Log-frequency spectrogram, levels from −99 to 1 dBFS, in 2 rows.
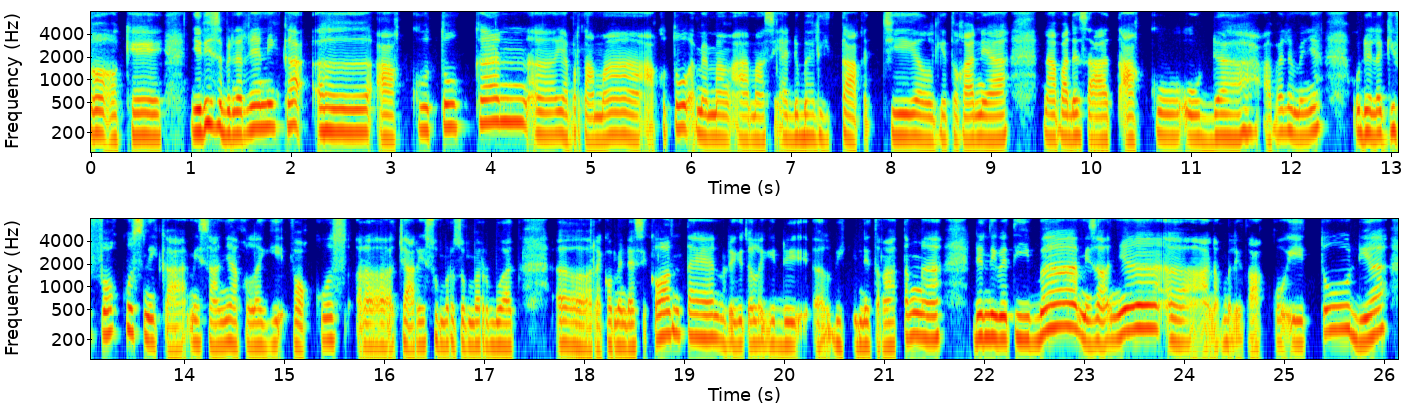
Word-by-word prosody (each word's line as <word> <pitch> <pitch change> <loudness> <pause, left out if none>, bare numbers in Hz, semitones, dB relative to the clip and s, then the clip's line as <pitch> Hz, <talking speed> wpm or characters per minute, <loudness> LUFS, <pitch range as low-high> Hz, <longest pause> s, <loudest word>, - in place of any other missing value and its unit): Oh 190 -3 +2
oke. 180 +1 0 0.3
Jadi 205 +6 +8
sebenernya 210 -2 +3
nih 240 0 +3
Kak, 250 0 0
eee, 205 -1 +3
aku 175 +5 -3
tuh 240 +2 0
kan, 280 0 +3
eee, 190 0 0
yang 175 - -3
pertama, 175 0 -1
aku - - -9
tuh 230 0 +1
memang 175 -2 0
a 165 - -3
masih 165 +1 -3
ada 170 - -6
balita 170 -1 -3
kecil 180 -2 -1
gitu 170 -1 -7
kan 165 +1 +1
ya. 170 +2 0 0.3
Nah 175 -2 -1
pada 180 -1 +1
saat 165 -2 -1
aku 175 +3 -3 0.2
udah 180 +4 -1
apa 200 -1 -4
namanya, 205 +2 -1 0.3
udah 200 0 +3
lagi 195 +3 -1
fokus 245 +3 +1
nih 195 -3 +2
Kak. 150 +5 -6
Misalnya 175 -1 -2
aku - - -13
lagi 170 +5 -5
fokus, 195 +4 -3 0.2
eee, 165 -1 -2
cari 170 +2 -2
sumber-sumber 175 -2 -3
buat, 170 -1 -1 0.5
eee, 170 -4 -1
rekomendasi 165 0 -1
konten, 220 -3 +1
udah - - -1
gitu 175 0 -3
lagi 175 0 -3
di 175 - -3
eee, - - -6
bikin 175 -2 -4
di 170 - 0
tengah-tengah 210 +7 0 0.3
dan 215 - +6
tiba-tiba 215 +9 +5
misalnya, 225 +10 +6
eee, 190 -8 -1 0.2
anak - - -7
balita - - -5
aku - - -8
itu 255 +10 0
dia 210 +6 +3
185 Hz, 145 wpm, -22 LUFS, 170-215 Hz, 0.5 s, Jadi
